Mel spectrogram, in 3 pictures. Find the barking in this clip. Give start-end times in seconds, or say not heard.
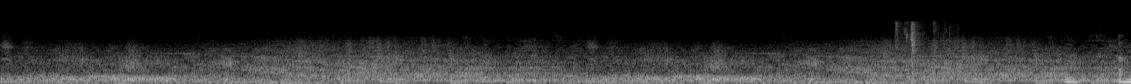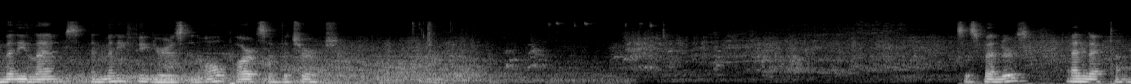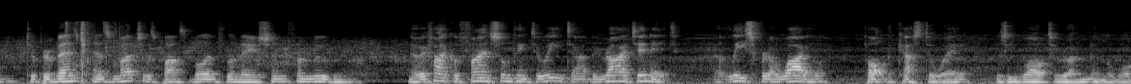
15.7-20.6.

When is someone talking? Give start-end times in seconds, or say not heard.
10.6-14.7, 20.9-33.8.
